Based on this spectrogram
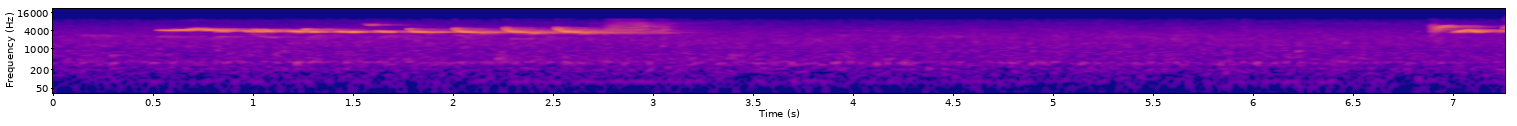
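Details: Blue-and-white flycatcher in song within a dark wood at Munakata, Japan, in May 2013; a high whistled phrase of repeated stuttering notes ending in a harsh buzzy burst, a pause, then the start of another phrase.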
